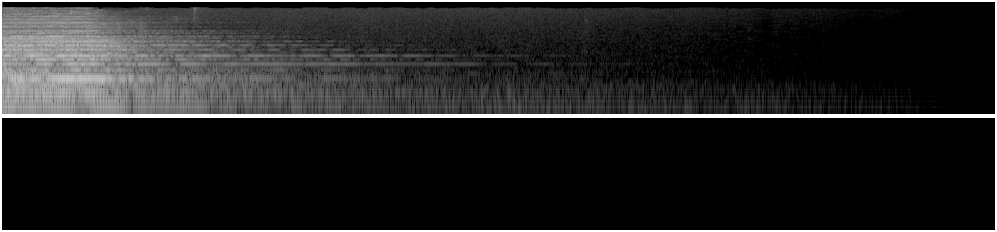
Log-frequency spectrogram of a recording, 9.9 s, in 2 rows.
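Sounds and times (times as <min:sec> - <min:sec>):
anthem being sung: 0:00.0 - 0:02.3.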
